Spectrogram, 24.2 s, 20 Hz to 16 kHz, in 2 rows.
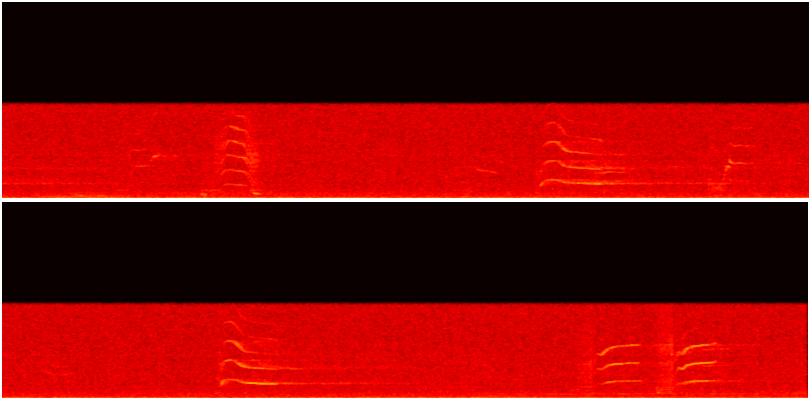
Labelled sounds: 2.0	2.6	killer whale, northern resident, 2.6 to 4.1 kHz
3.3	3.8	killer whale, northern resident, 0.96 to 6.0 kHz
7.1	7.5	killer whale, northern resident, 2.0 to 2.5 kHz
8.1	9.2	killer whale, northern resident, 0.99 to 6.1 kHz
10.9	11.3	killer whale, northern resident, 2.8 to 4.6 kHz
15.3	16.4	killer whale, northern resident, 1.0 to 6.3 kHz
21.0	22.9	killer whale, northern resident, 1.1 to 4.6 kHz

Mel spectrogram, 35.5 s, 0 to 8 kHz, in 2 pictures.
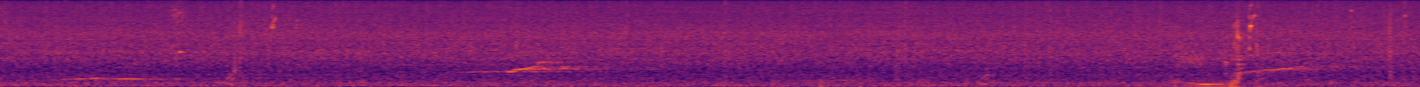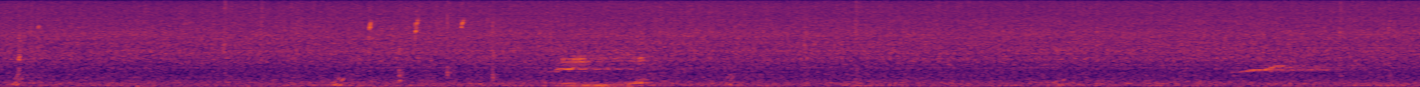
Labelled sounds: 1.4	1.8	humpback whale, 0.26 to 0.33 kHz
6.3	6.7	humpback whale, 0.52 to 0.70 kHz
15.5	16.3	humpback whale, 0.49 to 0.75 kHz
24.7	25.1	humpback whale, 0.84 to 1.0 kHz
33.2	33.8	humpback whale, 0.52 to 0.77 kHz

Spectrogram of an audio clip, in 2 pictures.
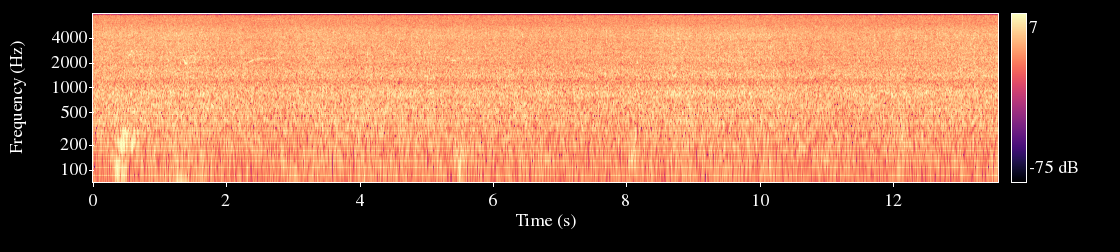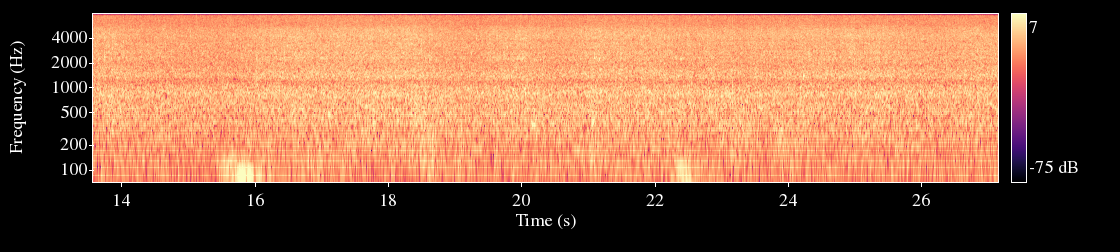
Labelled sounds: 2.3	2.7	humpback whale, 1.9 to 6.9 kHz

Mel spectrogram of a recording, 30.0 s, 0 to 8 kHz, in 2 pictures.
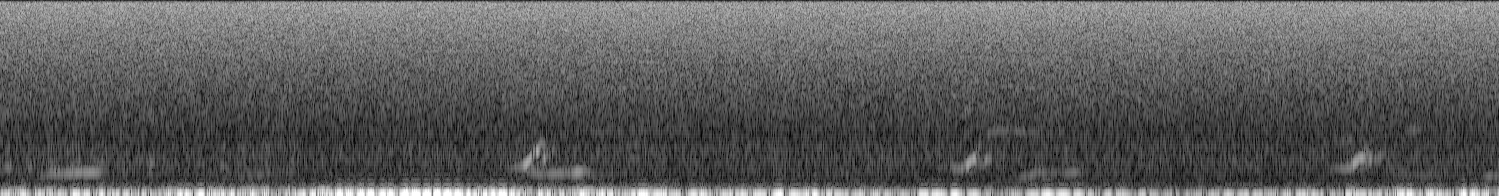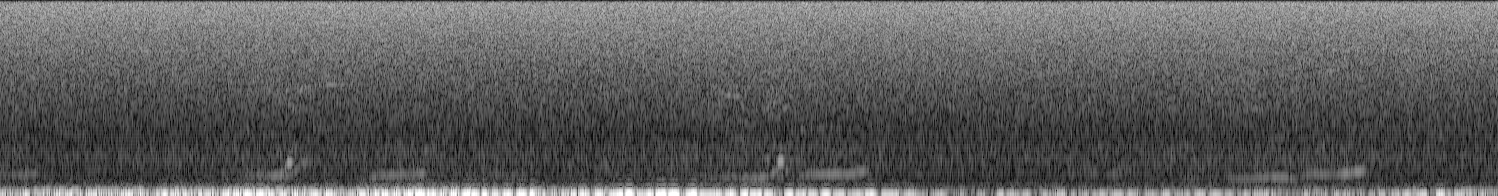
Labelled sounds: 9.9	10.1	humpback whale, 0.93 to 1.1 kHz

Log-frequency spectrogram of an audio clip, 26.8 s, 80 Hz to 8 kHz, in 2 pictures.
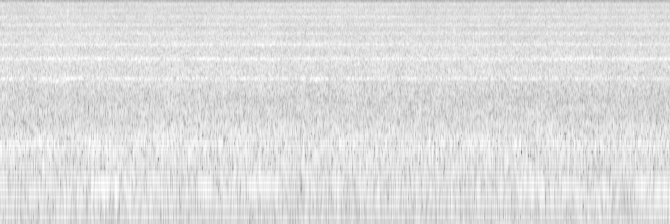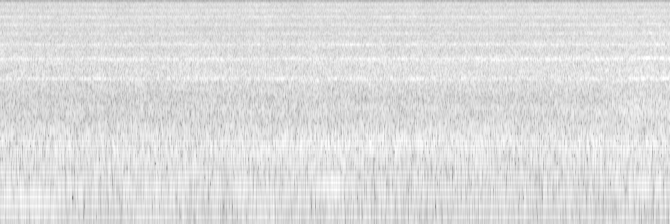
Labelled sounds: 25.9	26.8	vessel noise, 0.71 to 4.9 kHz

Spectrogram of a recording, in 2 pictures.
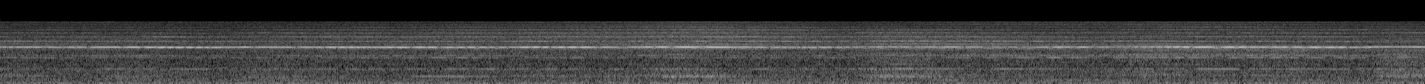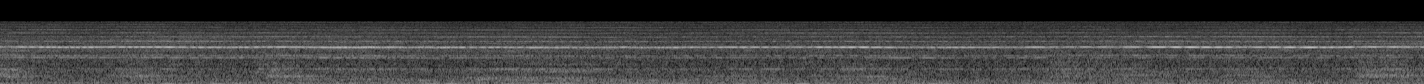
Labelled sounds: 0.0	0.2	vessel noise, 2.5 to 2.6 kHz
1.5	1.8	vessel noise, 3.5 to 3.6 kHz
8.8	9.1	vessel noise, 4.4 to 4.5 kHz
11.9	12.2	vessel noise, 2.0 to 2.3 kHz
13.3	14.3	vessel noise, 4.4 to 5.1 kHz
14.6	15.0	vessel noise, 2.1 to 5.1 kHz
17.5	17.8	vessel noise, 2.0 to 2.2 kHz
20.0	20.6	vessel noise, 5.6 to 5.7 kHz
21.7	22.0	vessel noise, 5.1 to 5.2 kHz
23.4	23.7	vessel noise, 5.6 to 5.8 kHz
25.0	25.2	vessel noise, 5.1 to 5.2 kHz
26.9	27.2	vessel noise, 7.1 to 7.3 kHz
27.8	28.2	vessel noise, 2.5 to 4.5 kHz

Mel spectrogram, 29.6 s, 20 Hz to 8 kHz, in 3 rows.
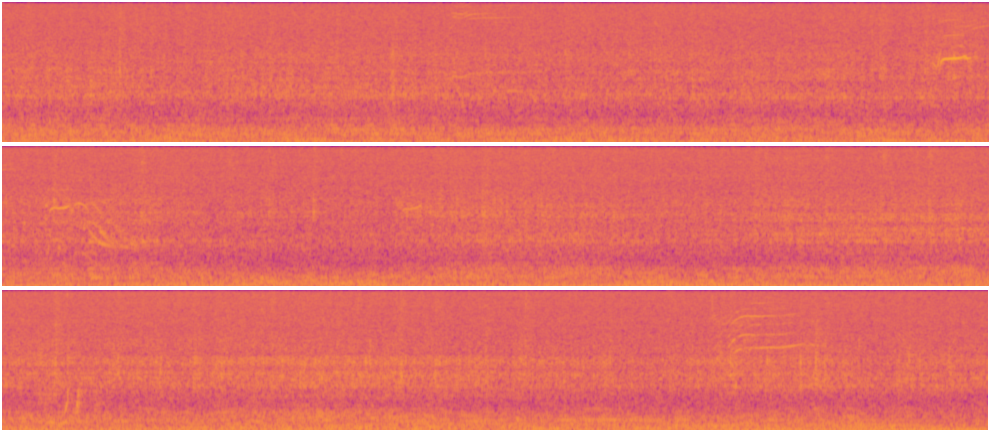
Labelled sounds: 4.7	5.1	killer whale, Bigg's (transient), 5.4 to 5.7 kHz
9.3	9.8	killer whale, Bigg's (transient), 2.0 to 2.4 kHz
27.1	27.5	killer whale, Bigg's (transient), 2.8 to 3.0 kHz

